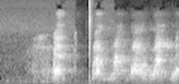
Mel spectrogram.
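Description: A dog barks in a quick series of five or six sharp yaps, with a rising whine-like bark leading in, and no one talking.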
